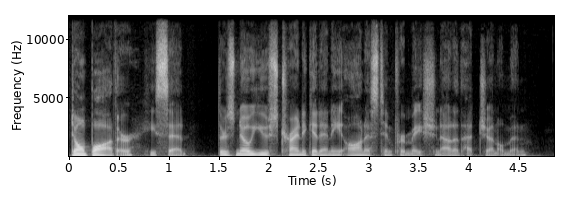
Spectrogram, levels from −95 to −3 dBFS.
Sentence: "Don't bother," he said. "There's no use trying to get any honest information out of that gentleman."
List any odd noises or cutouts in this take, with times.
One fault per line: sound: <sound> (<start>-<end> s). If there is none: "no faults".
no faults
